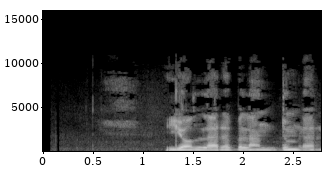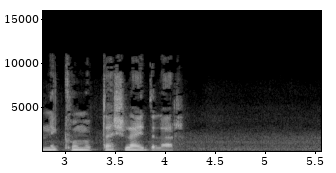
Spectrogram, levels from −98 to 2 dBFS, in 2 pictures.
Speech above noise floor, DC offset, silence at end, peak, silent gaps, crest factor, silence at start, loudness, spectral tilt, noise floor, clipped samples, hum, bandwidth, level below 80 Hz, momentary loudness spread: 34 dB; under 0.1%; 1.4 s; -6 dBFS; none; 22 dB; 0.8 s; -26 LUFS; -5 dB/octave; -59 dBFS; under 0.1%; none; 10.5 kHz; -66 dBFS; 11 LU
